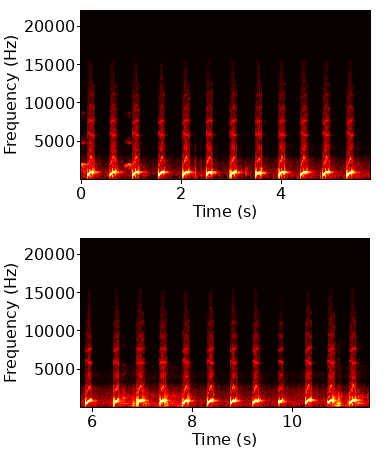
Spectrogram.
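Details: White-breasted waterhen lure recording: a harsh, clipped call repeated steadily about twice a second, each note a sharp burst sliding up to a mid-pitched peak, some twenty calls in a row over a quiet background.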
